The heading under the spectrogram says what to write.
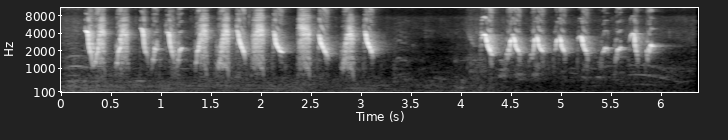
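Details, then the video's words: Caged cucak ijo, greater green leafbird, in provoking gacor song: harsh descending chirps in a rapid string, a pause of about a second, then a second shorter volley of slurred notes. "CUCAK IJO GACOR MBESET MEMANCING EMOSI LAWAN AGAR JAMTROK DAN JAMBUL"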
